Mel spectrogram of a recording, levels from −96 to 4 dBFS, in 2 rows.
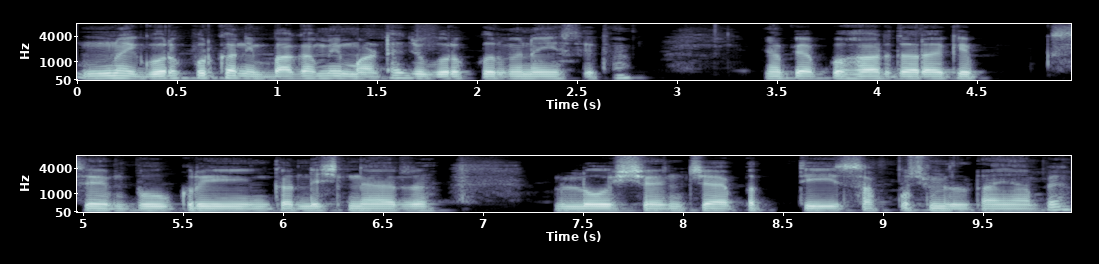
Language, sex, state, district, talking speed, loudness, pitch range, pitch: Hindi, male, Uttar Pradesh, Gorakhpur, 185 wpm, -15 LUFS, 110-115 Hz, 110 Hz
